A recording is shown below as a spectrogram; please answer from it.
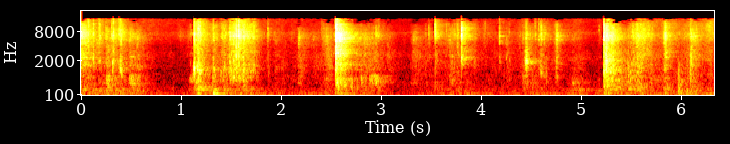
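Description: Eggs being cracked into a plastic measuring jug: a series of sharp cracks and taps of eggshells, the loudest about two and a half seconds in.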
